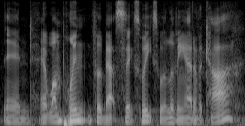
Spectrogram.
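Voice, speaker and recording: Guest, NZ man, 30s, low voice, easygoing and rambling with lots of "like". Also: brisk, fairly bright tone. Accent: New Zealand. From New Zealand. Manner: loose and rambling, many fillers and restarts. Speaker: guest, entrepreneur. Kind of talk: casual interview chat. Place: his office.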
